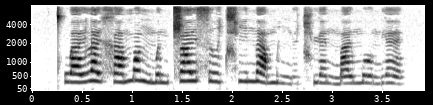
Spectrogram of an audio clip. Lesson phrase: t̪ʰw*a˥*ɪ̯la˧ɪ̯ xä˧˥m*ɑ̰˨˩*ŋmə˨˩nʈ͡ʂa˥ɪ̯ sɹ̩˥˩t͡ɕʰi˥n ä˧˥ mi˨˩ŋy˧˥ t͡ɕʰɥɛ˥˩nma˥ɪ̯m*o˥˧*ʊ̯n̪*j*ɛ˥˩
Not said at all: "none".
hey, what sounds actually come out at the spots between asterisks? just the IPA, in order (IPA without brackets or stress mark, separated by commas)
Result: a˧˥, ɑ˥˩, o˥˧, j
